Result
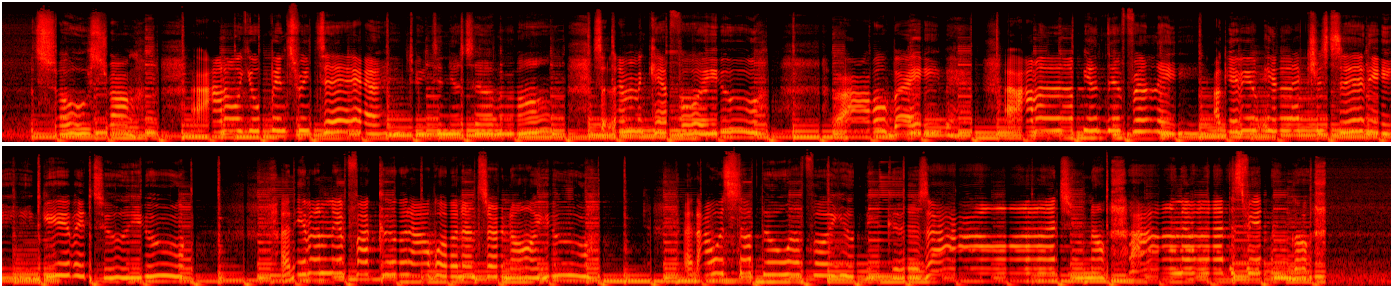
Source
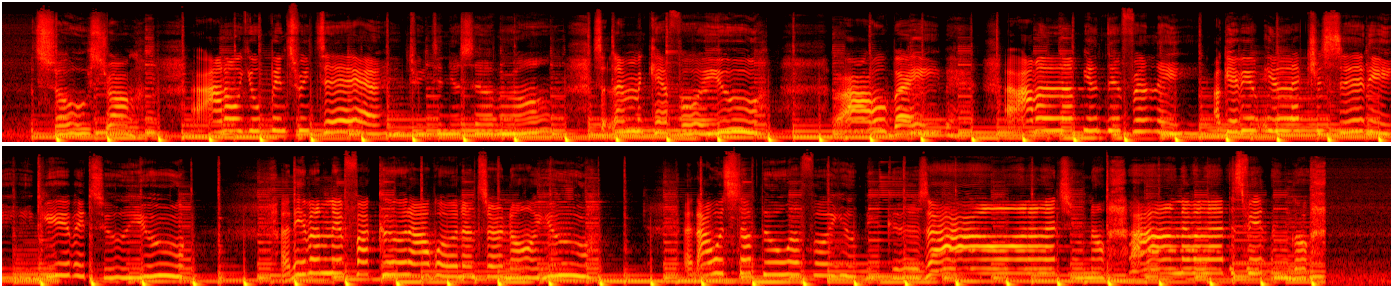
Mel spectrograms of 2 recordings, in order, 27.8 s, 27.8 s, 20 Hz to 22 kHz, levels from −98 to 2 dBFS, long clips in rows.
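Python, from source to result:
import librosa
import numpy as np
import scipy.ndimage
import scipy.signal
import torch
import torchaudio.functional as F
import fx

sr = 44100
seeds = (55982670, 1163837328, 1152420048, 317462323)

y = scipy.signal.sosfilt(scipy.signal.butter(2, 99.0, 'highpass', fs=sr, output='sos'), x)
y = fx.notch(y, sr, hz=1900.0, q=14.0)
y = fx.over_compress(y, sr, threshold_db=-34.0, ratio=-0.5)
y = F.gain(torch.from_numpy(y), -4.0).numpy()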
